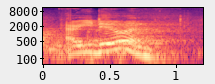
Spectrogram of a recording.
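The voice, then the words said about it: Put-on redneck accent. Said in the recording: “I have a redneck accent all of a sudden”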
